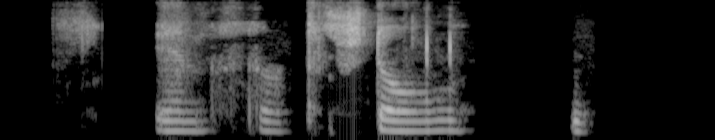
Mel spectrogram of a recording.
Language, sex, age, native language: Icelandic, male, 9, Icelandic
